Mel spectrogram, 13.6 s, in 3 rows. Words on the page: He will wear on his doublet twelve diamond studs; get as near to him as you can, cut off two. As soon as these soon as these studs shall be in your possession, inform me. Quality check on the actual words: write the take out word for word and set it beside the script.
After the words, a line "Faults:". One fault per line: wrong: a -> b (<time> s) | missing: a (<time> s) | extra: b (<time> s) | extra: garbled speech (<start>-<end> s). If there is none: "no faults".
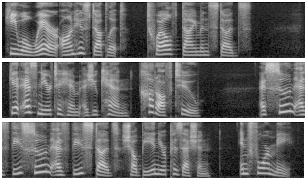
He will wear on his doublet twelve diamond studs; get as near to him as you can, cut off two. As soon as these soon as these studs shall be in your possession, inform me.
Faults:
no faults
